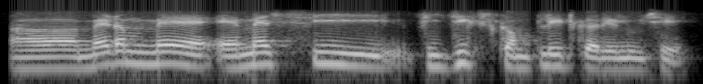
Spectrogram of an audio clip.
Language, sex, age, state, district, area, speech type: Gujarati, male, 18-30, Gujarat, Mehsana, rural, conversation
